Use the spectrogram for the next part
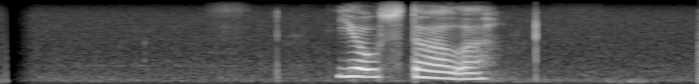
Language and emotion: Russian, sad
